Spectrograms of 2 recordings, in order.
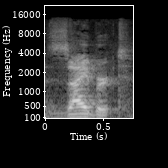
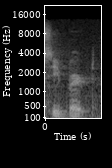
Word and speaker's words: Siebert: So I'd pronounce that Zybert if I were in the old country. But we'll go ahead and say it's Siebert.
